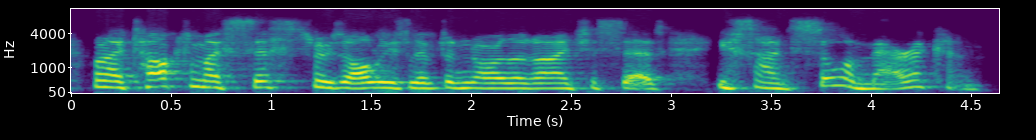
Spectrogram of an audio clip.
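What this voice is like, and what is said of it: Northern Irish accent. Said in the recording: “your beautiful accent ... I grew up in Northern Ireland and I still have the accent to prove it.”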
